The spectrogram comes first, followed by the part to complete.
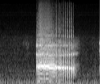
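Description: After a brief pause, one drawn-out, raspy non-word vocal sound lasting under a second, with no words in it.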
